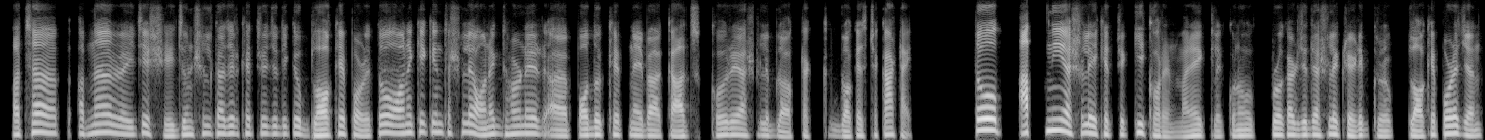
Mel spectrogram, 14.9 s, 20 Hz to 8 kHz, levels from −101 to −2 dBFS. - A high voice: No, medium, 140 Hz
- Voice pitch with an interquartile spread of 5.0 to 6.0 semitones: Yes, wide, 5.5 semitones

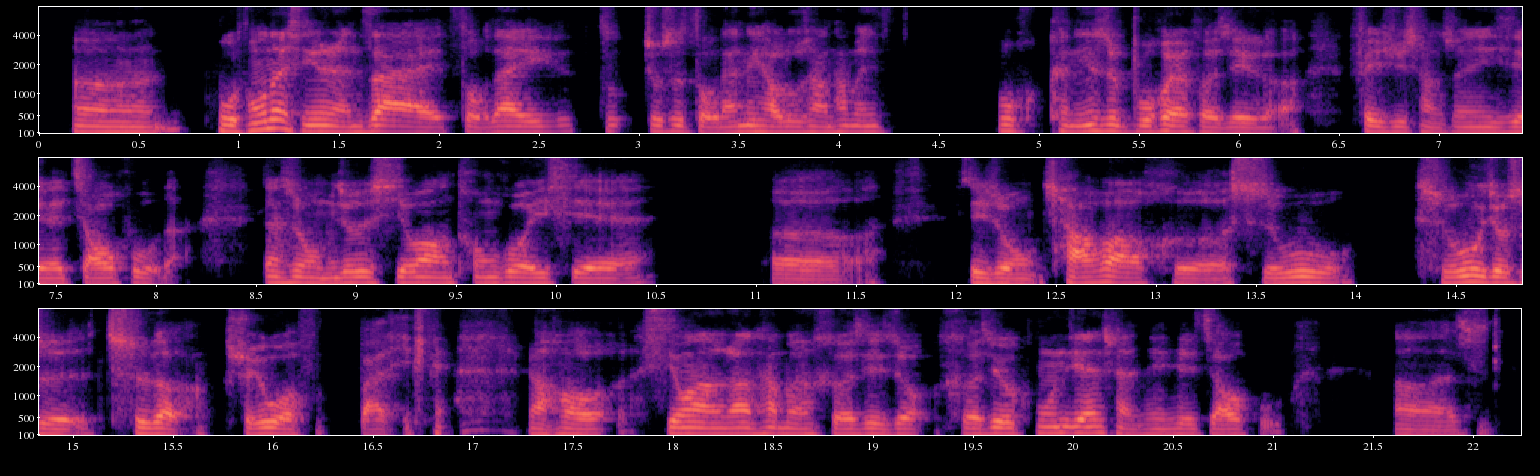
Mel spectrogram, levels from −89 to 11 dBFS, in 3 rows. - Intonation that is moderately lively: No, narrow, 2.3 semitones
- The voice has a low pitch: Yes, low, 125 Hz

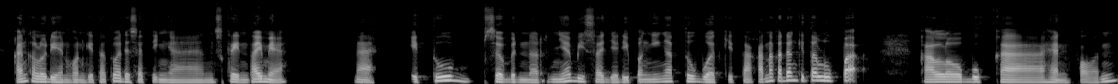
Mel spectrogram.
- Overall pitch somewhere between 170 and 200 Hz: No, low, 115 Hz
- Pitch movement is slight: No, average, 3.8 semitones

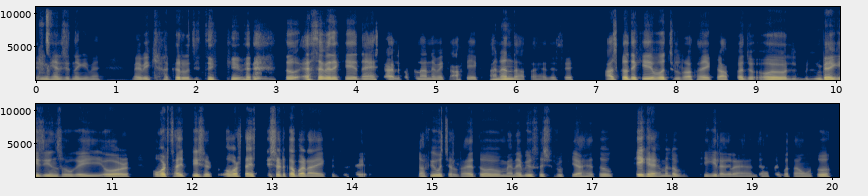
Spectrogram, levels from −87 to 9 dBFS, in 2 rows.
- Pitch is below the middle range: Yes, low, 130 Hz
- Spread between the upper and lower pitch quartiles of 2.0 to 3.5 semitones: No, average, 4.1 semitones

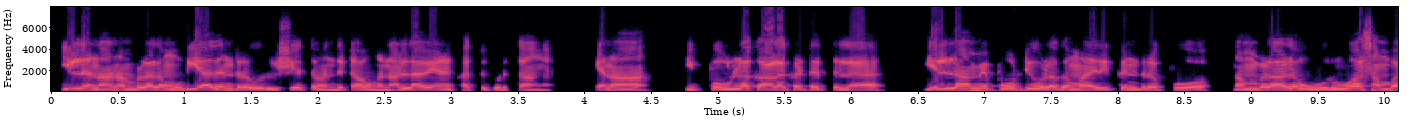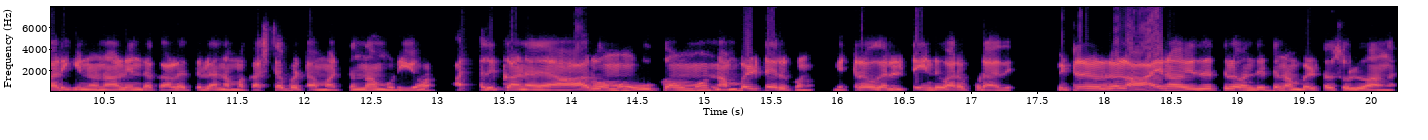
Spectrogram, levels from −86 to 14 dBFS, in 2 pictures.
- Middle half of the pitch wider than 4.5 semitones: No, average, 3.3 semitones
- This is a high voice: No, medium, 155 Hz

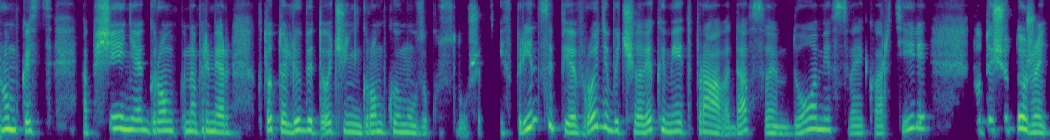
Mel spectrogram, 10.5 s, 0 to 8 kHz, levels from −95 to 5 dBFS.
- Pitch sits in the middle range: No, high, 195 Hz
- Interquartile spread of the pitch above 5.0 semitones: Yes, wide, 5.4 semitones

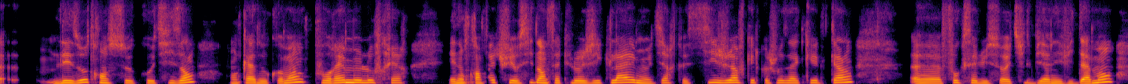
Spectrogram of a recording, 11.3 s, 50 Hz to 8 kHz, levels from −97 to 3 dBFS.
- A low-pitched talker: No, high, 190 Hz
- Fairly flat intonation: No, average, 3.1 semitones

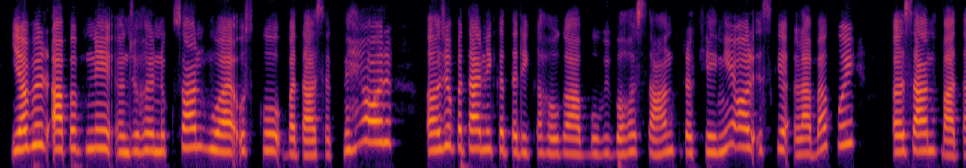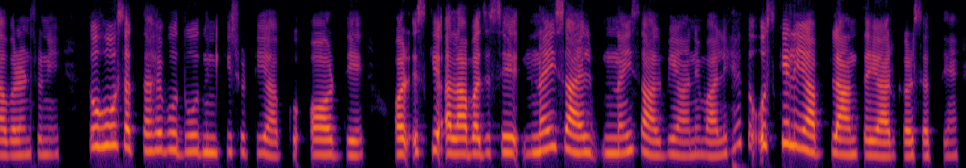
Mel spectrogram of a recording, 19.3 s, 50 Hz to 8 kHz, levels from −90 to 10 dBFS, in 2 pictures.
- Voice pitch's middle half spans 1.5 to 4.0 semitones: No, average, 4.5 semitones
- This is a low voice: No, very high, 250 Hz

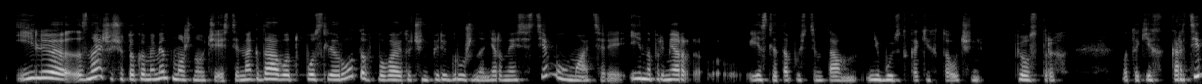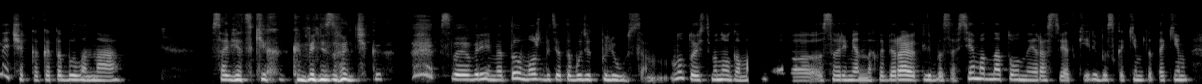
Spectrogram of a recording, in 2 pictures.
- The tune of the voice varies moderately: No, narrow, 2.2 semitones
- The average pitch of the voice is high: Yes, high, 215 Hz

